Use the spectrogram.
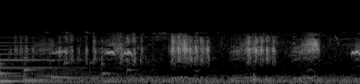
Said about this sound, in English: The United States is home to more than 550 national wildlife refuges, havens for wildlife, like these black ducks and canvasbacks.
